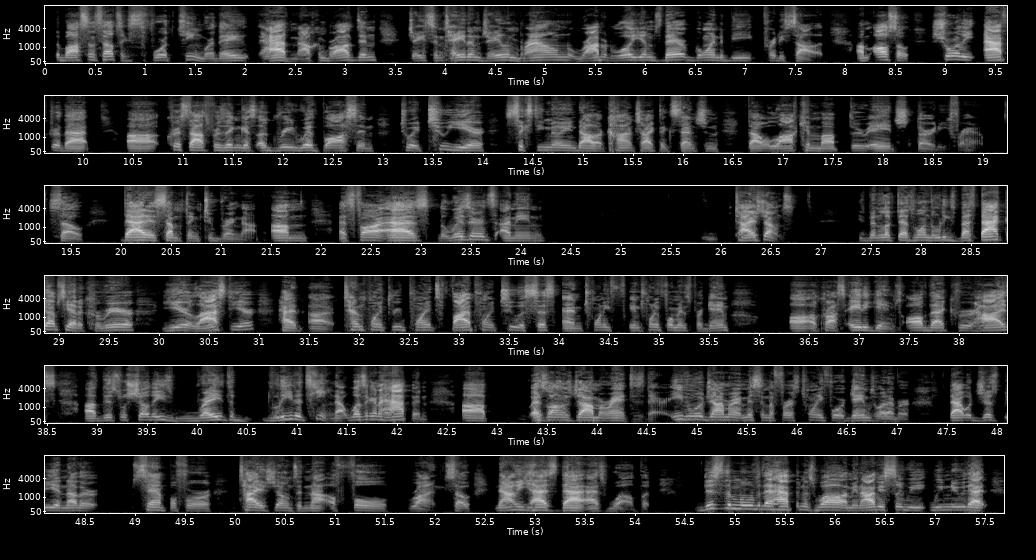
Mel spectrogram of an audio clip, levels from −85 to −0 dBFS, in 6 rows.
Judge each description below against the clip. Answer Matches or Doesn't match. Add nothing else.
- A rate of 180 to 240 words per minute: Matches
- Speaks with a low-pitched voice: Matches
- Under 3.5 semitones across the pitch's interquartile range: Matches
